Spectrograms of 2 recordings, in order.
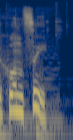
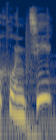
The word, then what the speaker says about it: Хунци: Еще один электрический седан премиум-класса из Китая от премиальной марки «Хунци». К слову, сами китайцы произносят это название немного иначе. Не то хунти, не то хунчи.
